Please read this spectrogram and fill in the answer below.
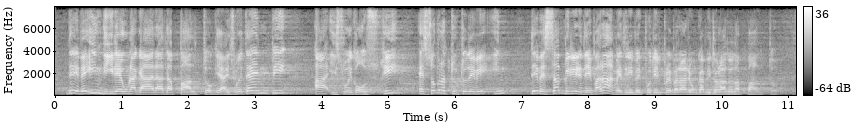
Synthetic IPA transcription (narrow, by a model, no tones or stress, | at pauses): d̪ɛːveind̪iːɾeunaɡaːɾad̪apːalt̪okeaisɔjt̪ɛmpi | aiswɔjkɔst̪i | ɛsːopɾat̪ːut̪ːod̪ɛːve | d̪̥ɛːvest̪abːiliːɾɪd̪ɛjpaɾaːmet̪ɾipɪrpʊt̪̬irpɾepaɾaːɾɪuŋkapit̪̬olaːt̪od̪apːa̰lt̪o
